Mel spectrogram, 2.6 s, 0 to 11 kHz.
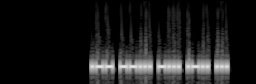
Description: Morse code, heard as a keyed tone, about 53 wpm, 700 Hz. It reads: W7BLS
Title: USA Call Signs - 5 Characters - 50wpm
